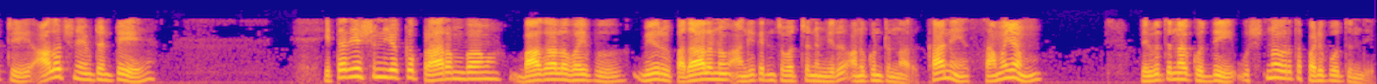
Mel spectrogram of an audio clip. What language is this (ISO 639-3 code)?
tel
